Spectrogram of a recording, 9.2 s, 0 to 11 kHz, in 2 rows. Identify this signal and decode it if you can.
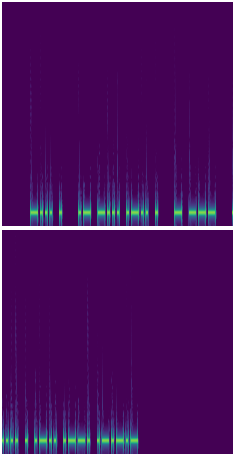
Morse code, heard as a keyed tone, about 25 wpm, 700 Hz. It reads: BE ABLE TO HELP.
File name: practice / 25wpm / Sentences with 2-Word Phrases - 25wpm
